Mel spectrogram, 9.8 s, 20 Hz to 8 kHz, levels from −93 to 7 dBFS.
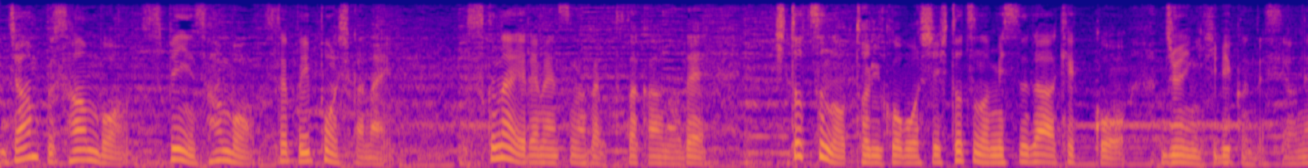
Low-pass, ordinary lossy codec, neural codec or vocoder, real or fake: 7.2 kHz; none; codec, 16 kHz, 16 kbps, FreqCodec, larger model; fake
